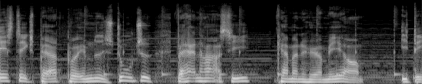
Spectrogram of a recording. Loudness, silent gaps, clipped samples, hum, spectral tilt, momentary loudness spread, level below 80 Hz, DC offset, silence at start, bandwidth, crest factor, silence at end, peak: -17 LUFS; none; under 0.1%; none; -5 dB/octave; 5 LU; -46 dBFS; under 0.1%; 0 s; 17.5 kHz; 14 dB; 0 s; -2 dBFS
